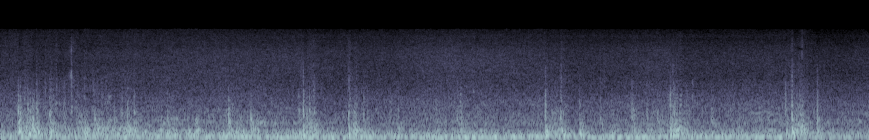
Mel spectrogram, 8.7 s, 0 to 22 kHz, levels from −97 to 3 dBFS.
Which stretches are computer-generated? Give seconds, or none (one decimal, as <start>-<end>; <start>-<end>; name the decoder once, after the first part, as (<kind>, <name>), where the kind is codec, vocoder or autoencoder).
1.4-3.4 (vocoder, BigVGAN v2); 4.6-6.3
